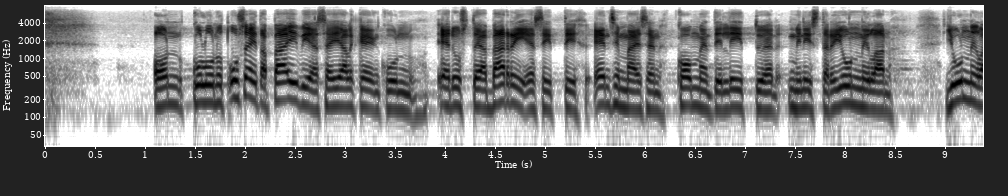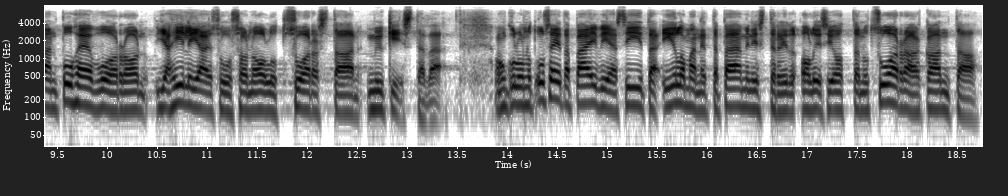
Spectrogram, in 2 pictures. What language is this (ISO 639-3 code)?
fin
